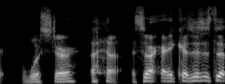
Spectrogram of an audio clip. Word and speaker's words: Worcester: So, um it's pronounced Worcester by the way before I pretty close though. I I I almost had it. Worcester.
